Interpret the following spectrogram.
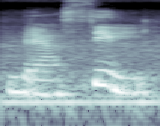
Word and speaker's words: Brasil: A língua vai lá em cima, tá? Brasil. Nada de dizer Brasil, tá? Tem que pronunciar corretamente. Brasil. Ó, sil. L. Lá em cima ali.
